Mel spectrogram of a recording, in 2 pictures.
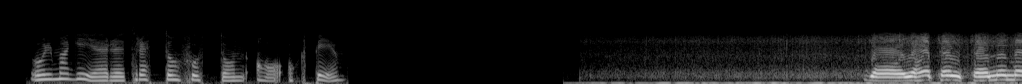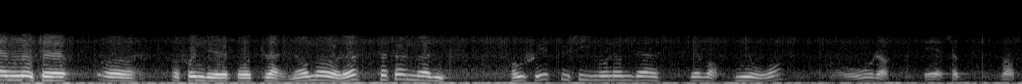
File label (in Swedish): Hede, dialekter, sagor; Folkminnen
